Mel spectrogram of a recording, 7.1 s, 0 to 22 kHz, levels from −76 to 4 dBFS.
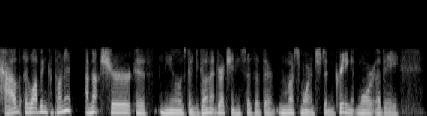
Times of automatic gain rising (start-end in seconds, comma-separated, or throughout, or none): none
